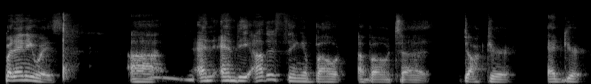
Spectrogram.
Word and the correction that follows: Edith Eger: how do I say her name again? – Edith Eger. – Edith Eger. Yeah.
